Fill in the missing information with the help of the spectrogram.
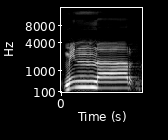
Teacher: अच्छा, बीच में मिन पे रुकना नहीं है, ठीक है। मिन नार मिला कर पढ़ना है, ऐसा नहीं लगना चाहिए कि आप मिनन नार पढ़ रहे हैं, ये मिनन नार नहीं है, ठीक है।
